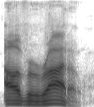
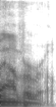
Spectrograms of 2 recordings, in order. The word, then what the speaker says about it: Alvarado: perez yes and jose alvarado and i say like that because i've been saying it wrong i've been calling him alvaro and that's because i know a gentleman by the name of alvaro so i'm sorry about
